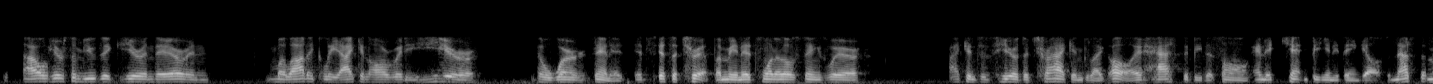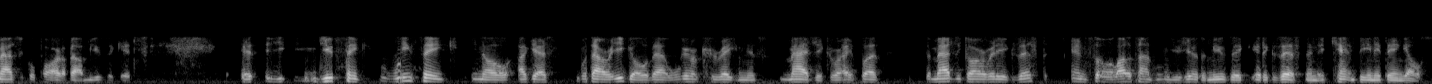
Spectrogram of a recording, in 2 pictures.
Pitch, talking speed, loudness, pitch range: 115 Hz, 210 wpm, -26 LUFS, 110-125 Hz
